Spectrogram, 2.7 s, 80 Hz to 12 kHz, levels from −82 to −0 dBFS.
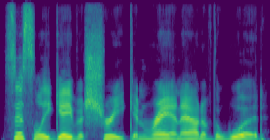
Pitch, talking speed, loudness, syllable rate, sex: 195 Hz, 220 wpm, -16 LUFS, 4.7 syllables/s, female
